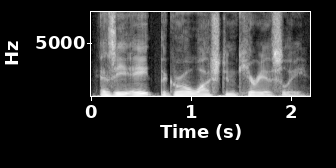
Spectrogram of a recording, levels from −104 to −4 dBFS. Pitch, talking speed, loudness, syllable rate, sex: 100 Hz, 220 wpm, -14 LUFS, 6.0 syllables/s, male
